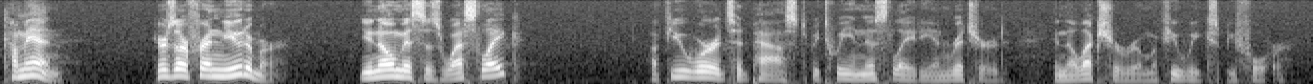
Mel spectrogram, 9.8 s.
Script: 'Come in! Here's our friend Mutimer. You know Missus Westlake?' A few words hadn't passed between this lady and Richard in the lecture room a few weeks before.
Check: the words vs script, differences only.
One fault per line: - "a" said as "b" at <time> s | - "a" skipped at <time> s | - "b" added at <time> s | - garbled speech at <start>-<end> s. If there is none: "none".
- "hadn't" said as "had" at 5.5 s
